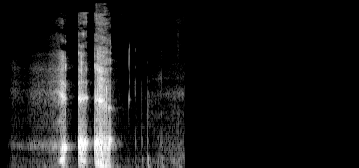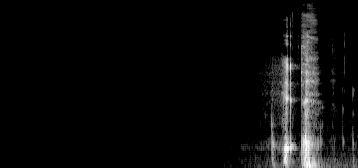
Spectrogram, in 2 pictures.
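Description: Two clusters of sharp, jerky throat catches about six seconds apart, each with quick gulping bursts: slow, spaced hiccups.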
